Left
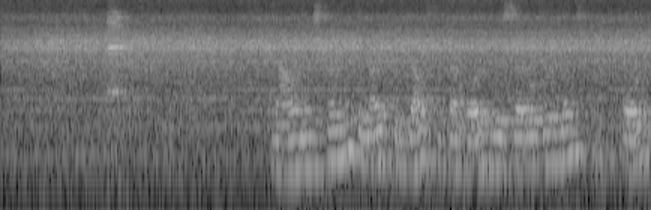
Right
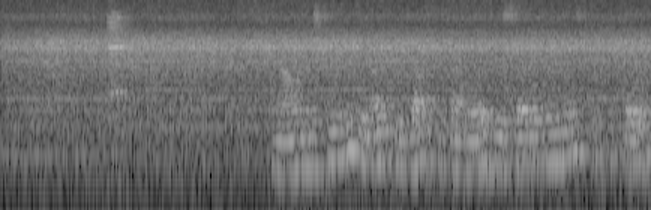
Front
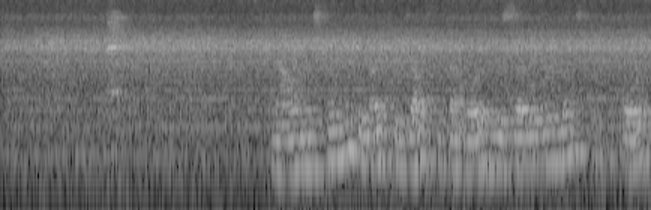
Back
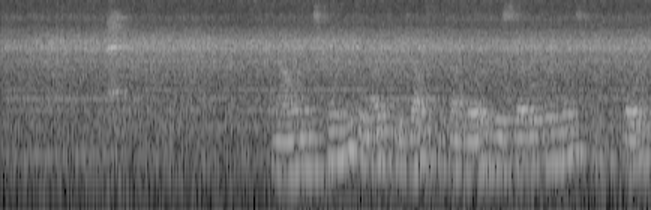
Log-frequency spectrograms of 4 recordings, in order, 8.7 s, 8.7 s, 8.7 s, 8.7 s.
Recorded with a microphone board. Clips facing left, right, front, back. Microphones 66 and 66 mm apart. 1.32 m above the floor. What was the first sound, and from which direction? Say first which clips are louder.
A cat meowing: left 1 dB, even; 90° left.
